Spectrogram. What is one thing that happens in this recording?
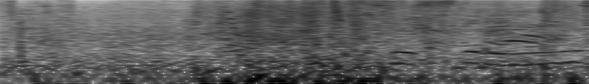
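Loud explosions boom and roar.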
